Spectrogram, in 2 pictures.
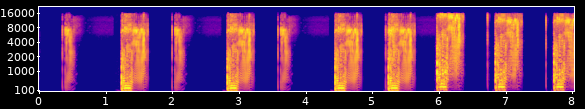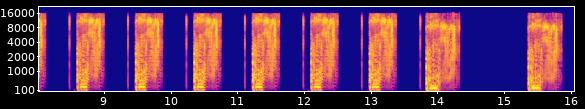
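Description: A string of short farts, about one every 0.8 seconds, each low-pitched and cut off cleanly into silence. There is a longer pause of about a second near the end before the last one.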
